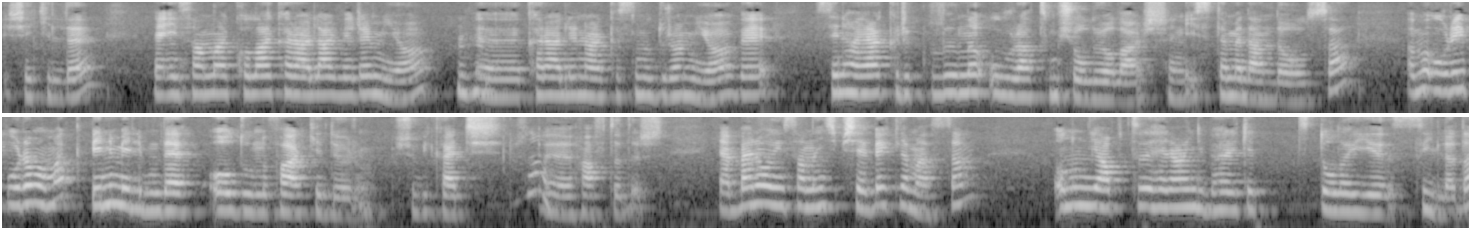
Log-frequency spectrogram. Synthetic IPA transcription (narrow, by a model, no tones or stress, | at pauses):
ʃe̞cʰilʲd̪ɛ | janinsanlˠaɾkʰo̞lˠajkʰaɾaɾlʲˠaɾve̞ɾe̞mijo̞ | ɯkʰaɾaɾlʲeɾinaɾkʰasɯnd̪ad̪uɾamijo̞vɛ | se̞ninɦajalkʰɯɾɯklˠɯːnaʔuːɾat̪mɯʃo̞lˠujo̞lˠaɾ̥hanḭist̪ʰeme̞d̪ænd̪ɛo̞lˠsa | amauːɾajɯpuːɾamamakbe̞nime̞lʲimd̪ɛo̞lˠd̪uːnufaɾcʰe̞d̪ijo̞ɾum | ʃubikʰat͡ʃː | ɦaft̪ʰad̪ɯ̰ɾ̥ | jaːnbæno̞insand̪ahit͡ʃbi̥ʃejɛbɛclʲemæzːæm | o̞nunjapt̪ʰɯːɦɛɾhaɲɟibiɦaɾe̞cʰɛt̪ | d̪o̞lˠajɯsɯjlˠad̪a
